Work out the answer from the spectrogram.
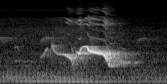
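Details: A black-naped oriole gives one mellow, fluid whistle that rises briefly, then glides down and fades, with a low steady hum beneath.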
